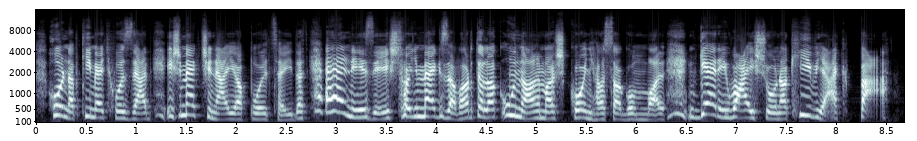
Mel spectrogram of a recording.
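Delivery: ordinary delivery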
